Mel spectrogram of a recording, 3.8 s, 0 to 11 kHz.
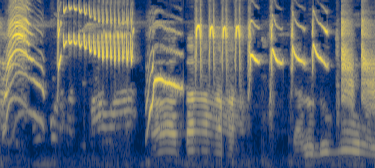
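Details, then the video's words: Loud master song from an Asian pied starling, used for training cage birds: a downward squawk, a rapid rattling buzz, then clipped high chirps and descending whistles with nasal, harsh undertones. "Guru vocal Jalak Suren Gacor 99% Ampuh"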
